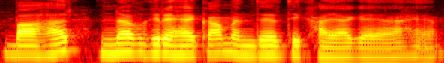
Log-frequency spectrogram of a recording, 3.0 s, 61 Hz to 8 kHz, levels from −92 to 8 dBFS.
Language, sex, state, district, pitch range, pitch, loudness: Hindi, male, Himachal Pradesh, Shimla, 110-130 Hz, 120 Hz, -17 LUFS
